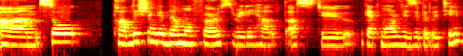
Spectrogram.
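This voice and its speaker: Her pitch sits at a medium level for a woman, with a Turkish accent. She speaks at a fairly slow pace. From Turkey (Istanbul). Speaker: game marketing consultant. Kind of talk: lecture. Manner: casual, filler-heavy.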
